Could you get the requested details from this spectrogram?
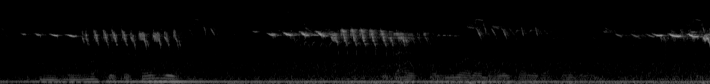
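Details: Lined seedeater singing at a songbird tournament: high, rapid buzzy chattering phrases with short pauses between them. People talk quietly underneath, and a steady low hum runs throughout.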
